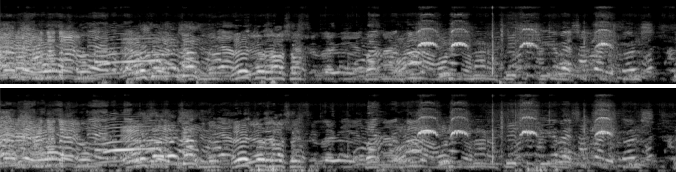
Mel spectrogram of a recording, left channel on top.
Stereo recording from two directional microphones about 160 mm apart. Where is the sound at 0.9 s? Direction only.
30° right (ahead or behind).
